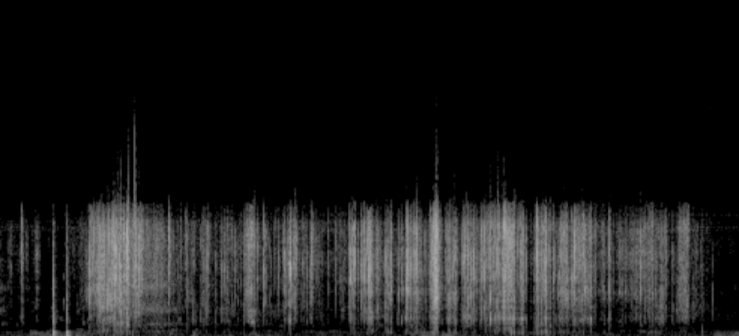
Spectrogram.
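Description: Faint crinkling and tearing of a foil trading-card pack wrapper being torn open and handled, with two short knocks about a second in.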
